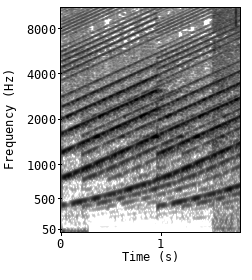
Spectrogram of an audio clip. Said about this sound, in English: Just then, the proximity alarm uh, starts blaring throughout the ship.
